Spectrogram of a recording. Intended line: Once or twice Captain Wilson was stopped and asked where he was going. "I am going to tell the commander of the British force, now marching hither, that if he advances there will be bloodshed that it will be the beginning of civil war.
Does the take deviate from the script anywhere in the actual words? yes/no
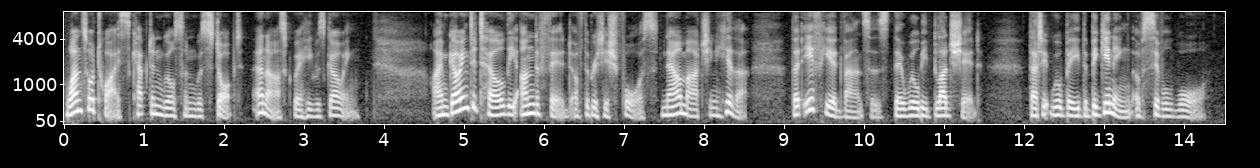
yes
